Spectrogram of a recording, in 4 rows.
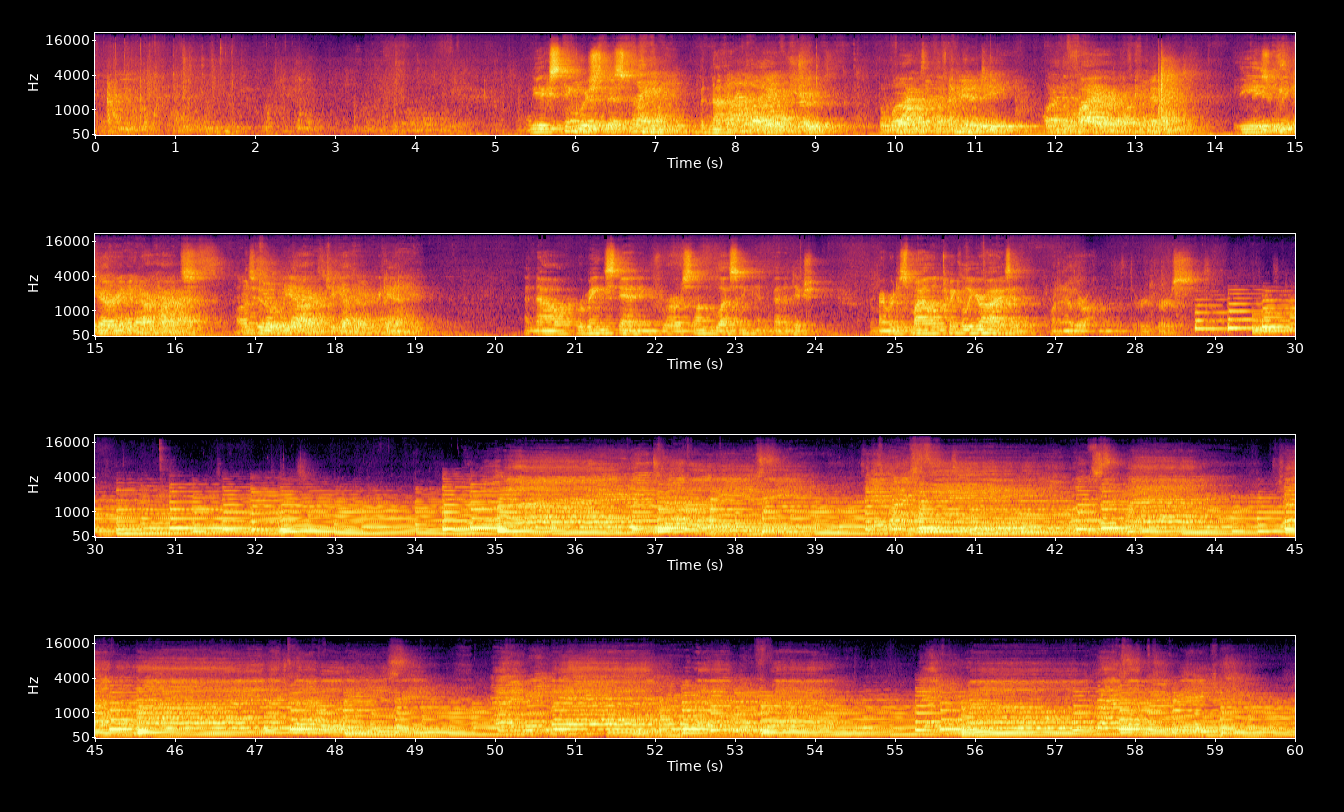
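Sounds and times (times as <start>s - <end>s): piano accompaniment: 5.4s - 19.5s, 28.5s - 60.0s
congregation singing a hymn: 5.4s - 19.7s, 24.7s - 60.0s.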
